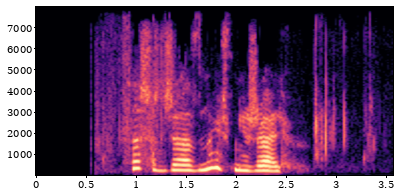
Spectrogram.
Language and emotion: Russian, neutral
